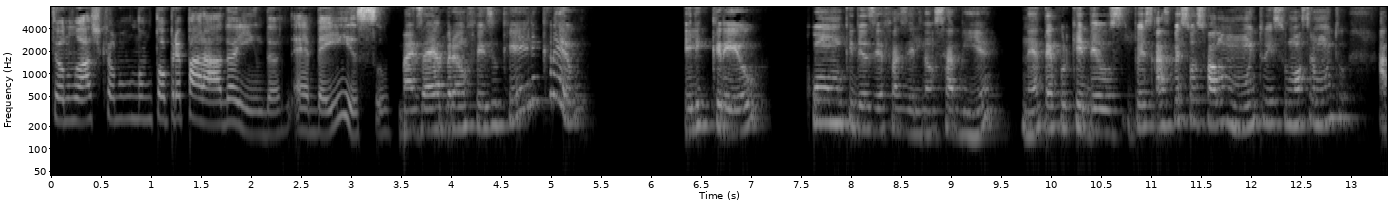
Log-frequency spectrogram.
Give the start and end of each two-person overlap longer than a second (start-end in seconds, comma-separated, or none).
none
